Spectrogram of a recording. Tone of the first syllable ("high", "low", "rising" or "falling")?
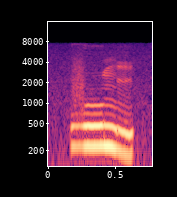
high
